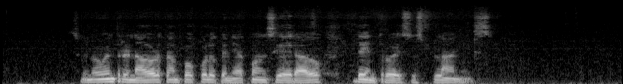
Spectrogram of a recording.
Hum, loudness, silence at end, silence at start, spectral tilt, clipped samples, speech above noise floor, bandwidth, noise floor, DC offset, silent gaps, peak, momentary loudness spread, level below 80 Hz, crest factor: none; -20 LUFS; 1.35 s; 0.8 s; -7 dB/octave; under 0.1%; 33 dB; 16.5 kHz; -52 dBFS; under 0.1%; none; -6 dBFS; 11 LU; -44 dBFS; 16 dB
